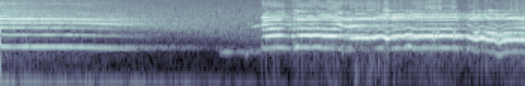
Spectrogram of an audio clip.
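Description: Unaccompanied vocal intro of a Chhattisgarhi DJ remix song. A long held sung note fades out over about two seconds, and after a short near-pause a high voice comes in holding a long, wavering note. No beat yet.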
